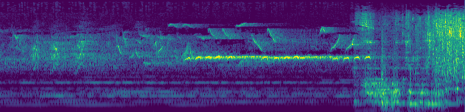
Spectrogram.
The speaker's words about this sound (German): Können wir ganz kurz eine Nachtigall singen lassen, dass ich kurz mal, einmal kurz, dass ich mal kurz durchatmen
